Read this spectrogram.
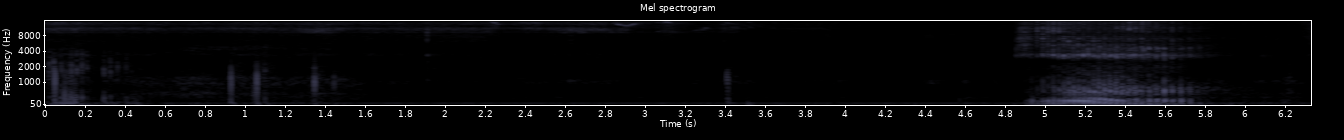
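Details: A sleeping American Bully pocket dog: faint snuffling breaths in a quiet room, then a louder, rough snore near the end.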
